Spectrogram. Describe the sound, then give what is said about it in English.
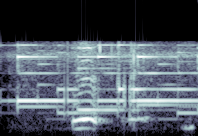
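A mobile phone rings with a steady, bright electronic melody of sustained tones, fairly loud and continuous throughout, with a brief low voice sound partway through. “Look at my phone jumping here now.”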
